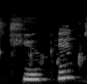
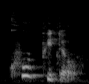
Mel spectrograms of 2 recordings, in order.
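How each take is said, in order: First: "Cupid" the English way, KYOO-pid; two-syllable English "Cupid"; English pronunciation. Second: "Cupido" the Spanish way, KOO-pee-doh; three-syllable Spanish "Cupido", no y-glide; Spanish pronunciation. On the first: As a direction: say "Cupid" with a y-glide after the C. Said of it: "in English it's Cupid". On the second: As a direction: say "Cupido" with pure oo and a final O. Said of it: "completely different pronunciation". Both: Shown as a demonstration.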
